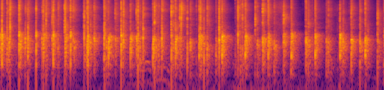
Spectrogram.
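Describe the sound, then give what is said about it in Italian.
Sustained applause from an audience giving a standing ovation to Iran's football players: many quick, dense claps in an even rhythm that stays loud from start to end. “facciamo una standing ovation, non l'abbiamo mai fatta, ai giocatori dell'Iran, Bravi. alziamoci.”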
